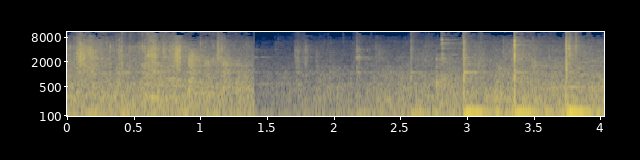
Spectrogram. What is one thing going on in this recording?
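A stone pestle grinds and knocks against a stone mortar.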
